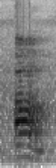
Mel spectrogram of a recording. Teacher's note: centralise vowel between half open and open position and it is अनराउंडेड vowel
